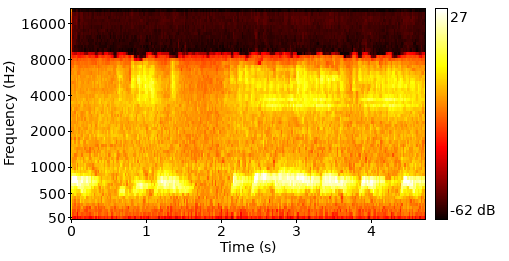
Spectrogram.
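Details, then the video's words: Spotted dove cooing in soft, hollow low notes, one short phrase, then a pause, then a longer run of linked coos that rise slightly and fall, with faint high chirps from other birds behind. "BURUNG DERKUKU"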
